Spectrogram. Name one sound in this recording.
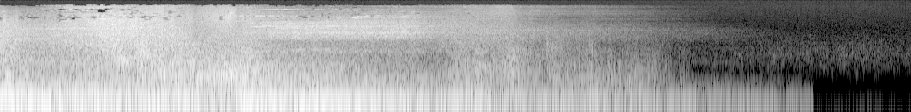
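A grand orchestral fanfare swells and then slowly fades away.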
